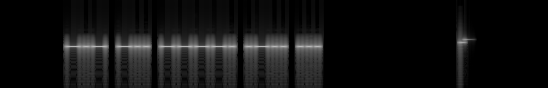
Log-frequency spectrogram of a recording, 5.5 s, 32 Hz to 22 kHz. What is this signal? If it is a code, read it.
Morse code, heard as a keyed tone, about 28 wpm, 700 Hz. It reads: KD9LS
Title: USA Call Signs Repeated 2x 28wpm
